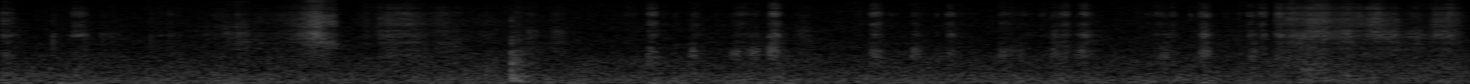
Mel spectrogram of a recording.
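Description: A yellow wooden graphite pencil writes on an open lined paper notebook resting on a desk, one hand holding the page flat while the other writes. The pencil tip makes a quiet, continuous, bright scratching on the paper, with brief louder strokes standing out now and then.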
